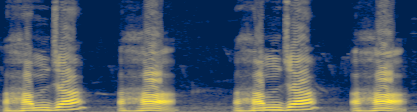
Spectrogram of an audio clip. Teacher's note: হালাকের বা কণ্ঠনালীর শুরু হতে উচ্চারিত হয়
